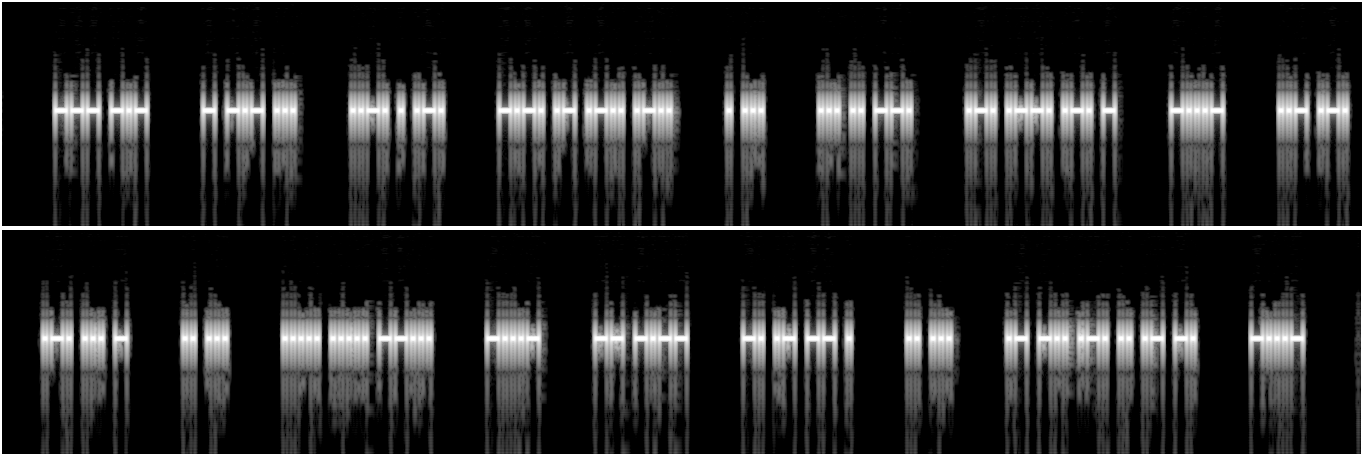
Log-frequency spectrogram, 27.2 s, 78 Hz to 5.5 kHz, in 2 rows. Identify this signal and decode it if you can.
Morse code, heard as a keyed tone, about 30 wpm, 700 Hz. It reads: OK TKS FER CALL ES SIG RPRT <BT> UR RST IS 557 <BT> MY NAME IS ADRIAN <BT>
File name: UK MASTER QSOs TRAINING / 30WPM / UK MASTER QSOs 0028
